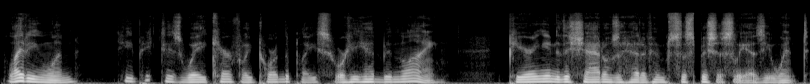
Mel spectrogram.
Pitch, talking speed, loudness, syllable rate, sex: 110 Hz, 195 wpm, -18 LUFS, 6.2 syllables/s, male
